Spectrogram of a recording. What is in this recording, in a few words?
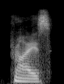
"prise", Indian; Dictionary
